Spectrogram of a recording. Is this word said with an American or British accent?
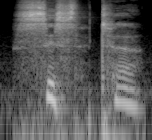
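British. British accent, with no R sound at the end. "já se kloním k té britské angličtině"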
